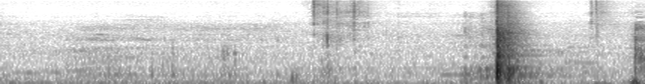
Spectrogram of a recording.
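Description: Faint handling of small paper pieces, then one sharp click about one and a half seconds in as metal tweezers are set down on a cutting mat.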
